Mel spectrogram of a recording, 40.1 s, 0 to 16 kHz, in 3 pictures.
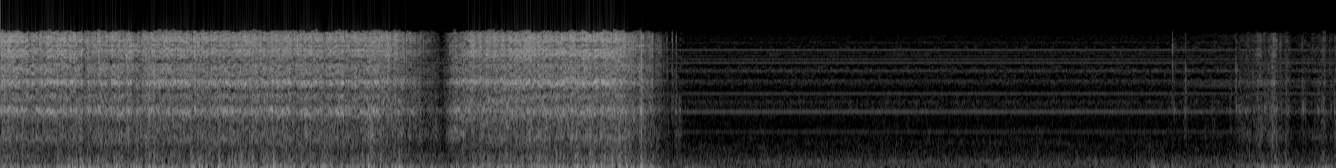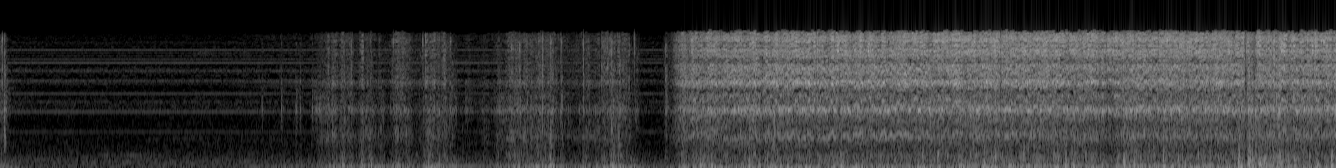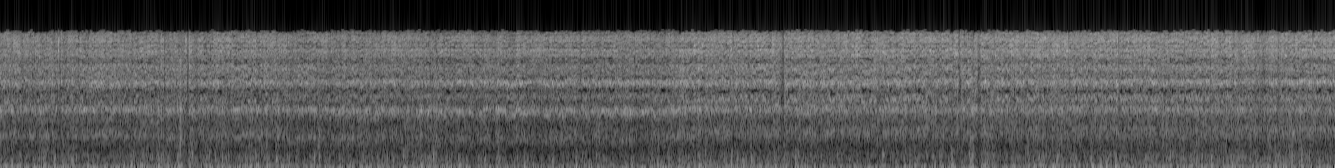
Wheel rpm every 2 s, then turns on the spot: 160, 140, 110, 30, 0, 0, 10, 0, 10, 20, 140, 160, 160, 160, 170, 160, 170, 210, 210, 220.
16-18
